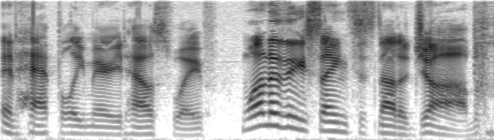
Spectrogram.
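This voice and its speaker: A man with a mid-range voice reads fan fiction aloud as host, pausing to give his own animated, opinionated, and profane casual commentary.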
